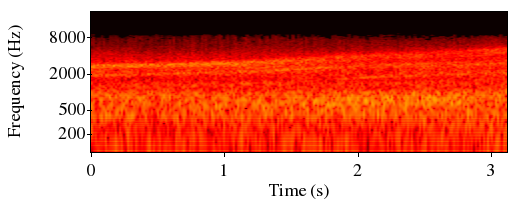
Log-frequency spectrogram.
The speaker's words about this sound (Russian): Ту-154Б взлетает.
